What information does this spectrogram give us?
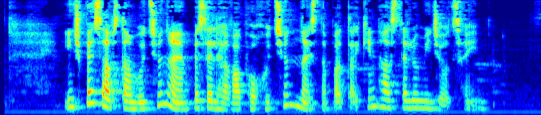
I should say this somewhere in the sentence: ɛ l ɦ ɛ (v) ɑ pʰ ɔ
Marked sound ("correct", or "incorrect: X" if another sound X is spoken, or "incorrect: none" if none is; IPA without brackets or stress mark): incorrect: ʁ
